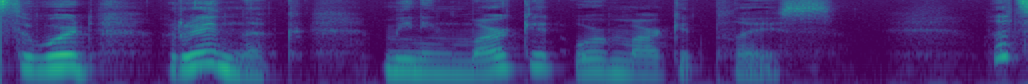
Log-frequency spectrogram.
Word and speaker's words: рынок: to pronounce the word rhythmic meaning market or marketplace let's start with the second syllable the Oh sounds like a schwa and we need to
